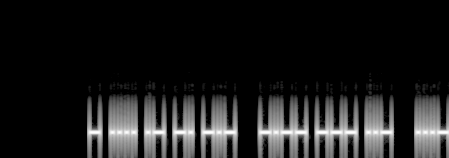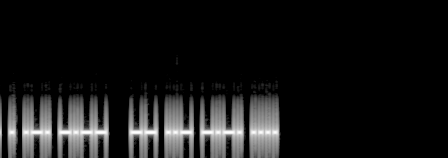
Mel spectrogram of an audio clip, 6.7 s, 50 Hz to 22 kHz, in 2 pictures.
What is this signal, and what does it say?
Morse code, heard as a keyed tone, about 44 wpm, 700 Hz. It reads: THANK YOU VERY MUCH
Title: Sets of 4 Words 45wpm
